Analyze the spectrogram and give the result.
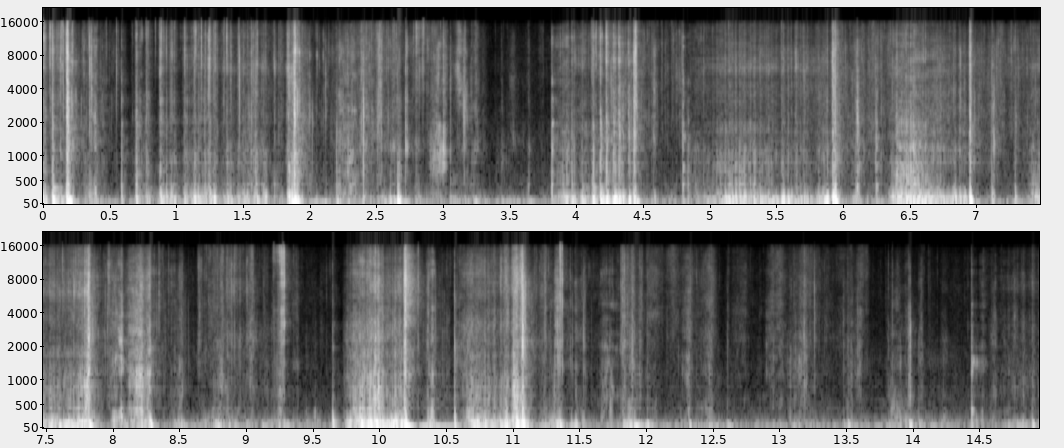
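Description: A solid, hand-sized beige bar of dry soap with a dark wrapper edge is shaved and cut with a small metal blade. Dense, crisp scraping and crunching strokes come in quick succession, mostly low and full-bodied with brief bright edges and very short decays.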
